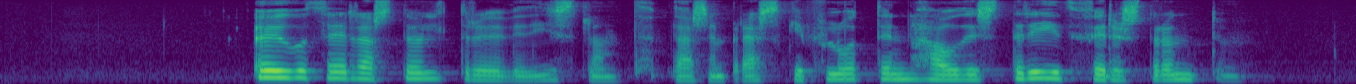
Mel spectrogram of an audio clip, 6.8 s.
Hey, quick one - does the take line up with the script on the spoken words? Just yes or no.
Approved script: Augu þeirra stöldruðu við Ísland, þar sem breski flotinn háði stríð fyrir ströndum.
yes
